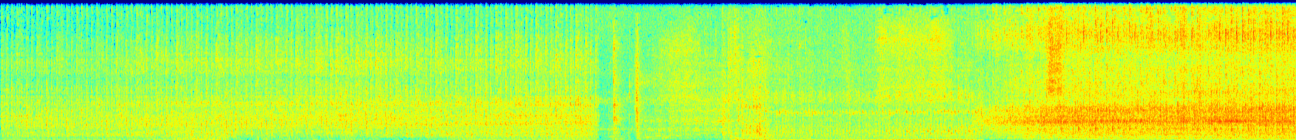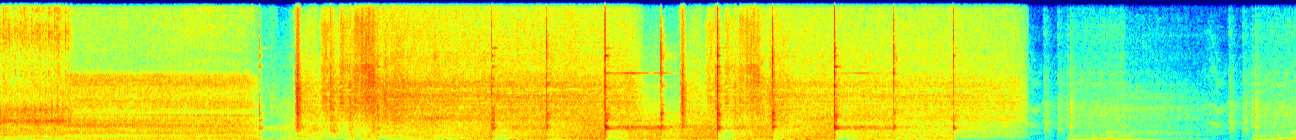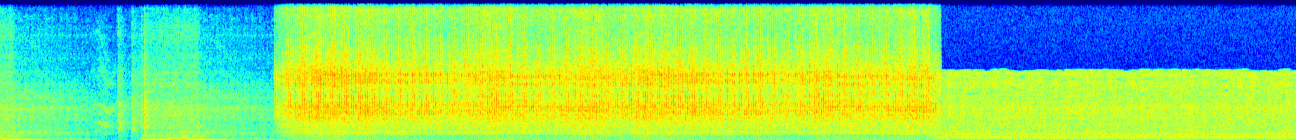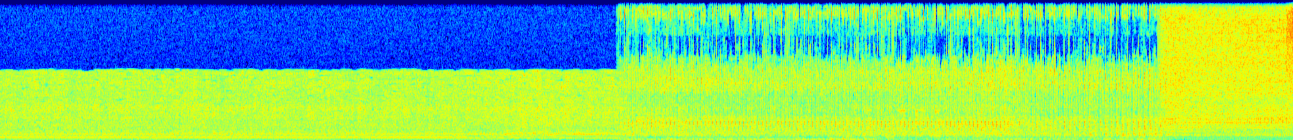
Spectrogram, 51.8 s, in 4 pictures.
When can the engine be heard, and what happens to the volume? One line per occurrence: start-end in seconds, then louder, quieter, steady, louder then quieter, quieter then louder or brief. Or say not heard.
0.0-51.7 louder then quieter.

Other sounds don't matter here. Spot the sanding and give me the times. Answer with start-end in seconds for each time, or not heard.
not heard.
